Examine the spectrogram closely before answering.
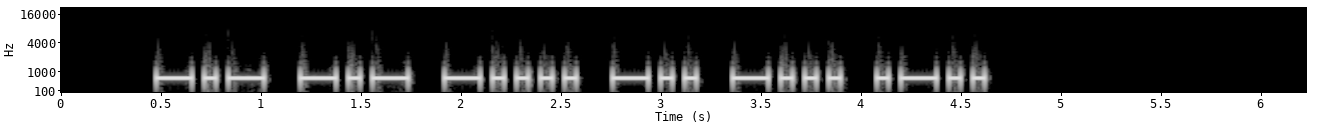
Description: Morse code, heard as a keyed tone, about 21 wpm, 700 Hz. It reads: KK6DBL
